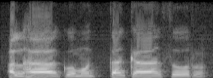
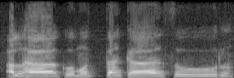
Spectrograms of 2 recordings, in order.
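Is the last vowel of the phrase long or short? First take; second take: short; long. First: The final syllable 'sur' is kept short. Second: The final syllable 'sur' is drawn out long. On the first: The speaker calls it right. "Jadi kita baca pendek saja" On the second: The speaker calls it wrong. "sering kedengaran sur ini dibaca panjang ... di sini tidak boleh"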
